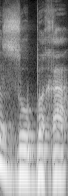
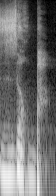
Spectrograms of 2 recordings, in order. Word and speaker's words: Zorba: y a le magique zobra non non faut pas mal prononcer le faut bien prononcer le nom c'est le magique Zorba ah parce que le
